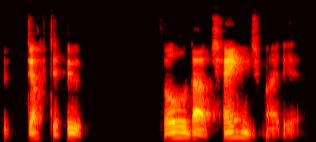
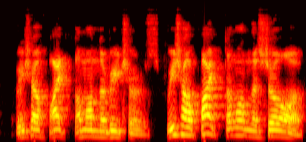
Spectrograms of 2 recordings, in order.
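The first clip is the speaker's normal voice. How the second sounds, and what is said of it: Gruff bulldog-like imitation of a statesman. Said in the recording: “your Winston Churchill impression ... you've got to sound like a bulldog ... No, that's not a pirate, a bulldog. You need more cheek.”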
